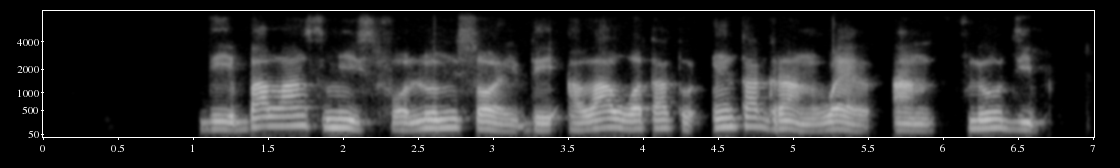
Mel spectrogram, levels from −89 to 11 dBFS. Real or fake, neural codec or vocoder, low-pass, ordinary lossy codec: fake; codec, 44.1 kHz, 7.8 kbps, DAC; 7.2 kHz; Opus, 32 kbps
